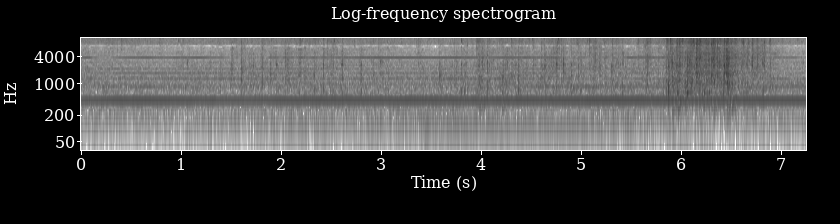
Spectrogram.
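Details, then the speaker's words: 1992 Panasonic Jet-Flo MC-9530 canister vacuum with power nozzle: steady high whine with hum underneath and brief rough crackle near end; worn motor that has seen better days. "the motor itself has definitely seen better days. And when I turn it off, you'll definitely hear it."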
